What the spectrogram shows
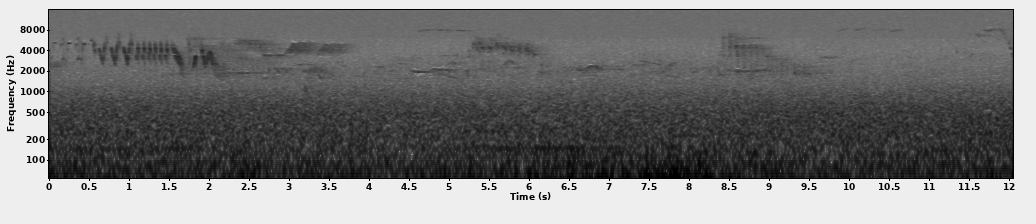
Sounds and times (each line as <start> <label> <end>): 0.0 wind through the trees above 12.0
